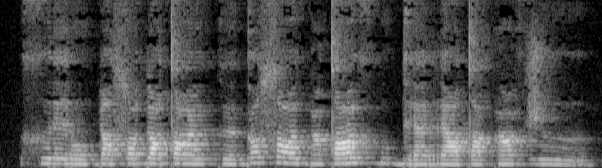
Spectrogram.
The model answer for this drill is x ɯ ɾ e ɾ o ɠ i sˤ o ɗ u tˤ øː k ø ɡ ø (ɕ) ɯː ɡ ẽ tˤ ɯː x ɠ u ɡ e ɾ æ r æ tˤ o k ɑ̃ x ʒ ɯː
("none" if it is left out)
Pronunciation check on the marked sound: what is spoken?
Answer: sˤ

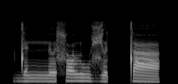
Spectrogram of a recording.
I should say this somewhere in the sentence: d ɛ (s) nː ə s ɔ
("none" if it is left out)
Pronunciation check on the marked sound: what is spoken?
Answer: none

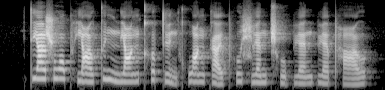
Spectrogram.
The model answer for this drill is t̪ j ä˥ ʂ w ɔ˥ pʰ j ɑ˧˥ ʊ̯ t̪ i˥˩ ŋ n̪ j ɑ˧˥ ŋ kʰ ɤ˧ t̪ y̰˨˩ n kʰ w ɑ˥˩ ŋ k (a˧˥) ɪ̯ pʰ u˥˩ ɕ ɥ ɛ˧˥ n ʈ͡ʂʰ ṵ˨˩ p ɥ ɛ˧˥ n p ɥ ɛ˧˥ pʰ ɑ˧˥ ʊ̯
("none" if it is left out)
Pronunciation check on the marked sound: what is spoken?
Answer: a̰˨˩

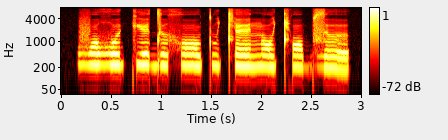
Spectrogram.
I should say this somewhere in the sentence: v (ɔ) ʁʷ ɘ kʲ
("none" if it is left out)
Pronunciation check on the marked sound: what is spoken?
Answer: ɔ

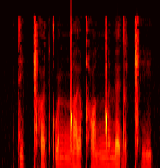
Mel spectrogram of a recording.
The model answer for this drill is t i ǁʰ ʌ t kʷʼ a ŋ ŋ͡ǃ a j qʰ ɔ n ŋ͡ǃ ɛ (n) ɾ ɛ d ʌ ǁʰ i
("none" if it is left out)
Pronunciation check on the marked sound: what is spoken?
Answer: n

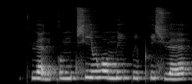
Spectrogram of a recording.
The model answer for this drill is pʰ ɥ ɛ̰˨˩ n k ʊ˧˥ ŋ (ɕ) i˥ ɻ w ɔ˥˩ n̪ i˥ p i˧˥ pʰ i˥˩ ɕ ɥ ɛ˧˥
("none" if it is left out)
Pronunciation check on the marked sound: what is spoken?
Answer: t͡ɕʰ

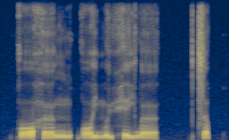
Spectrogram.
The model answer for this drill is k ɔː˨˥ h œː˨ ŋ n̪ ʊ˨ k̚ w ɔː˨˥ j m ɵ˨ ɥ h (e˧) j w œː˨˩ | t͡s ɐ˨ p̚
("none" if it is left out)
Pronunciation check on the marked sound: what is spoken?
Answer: e˧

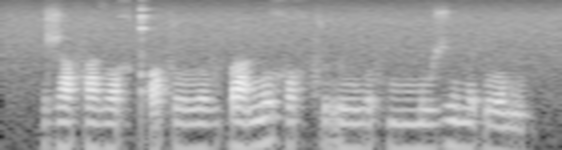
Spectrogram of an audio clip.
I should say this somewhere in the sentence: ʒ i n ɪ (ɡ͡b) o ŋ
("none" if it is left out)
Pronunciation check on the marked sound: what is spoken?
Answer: ɓ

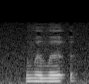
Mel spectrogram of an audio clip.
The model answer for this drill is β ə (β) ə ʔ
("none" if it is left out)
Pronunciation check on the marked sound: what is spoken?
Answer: β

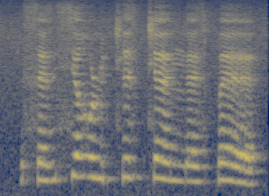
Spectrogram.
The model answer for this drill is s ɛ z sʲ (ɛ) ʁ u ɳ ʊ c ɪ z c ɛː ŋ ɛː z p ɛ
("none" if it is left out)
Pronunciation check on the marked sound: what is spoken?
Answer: ɛ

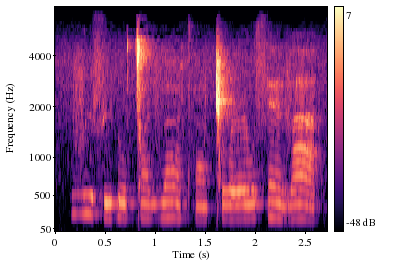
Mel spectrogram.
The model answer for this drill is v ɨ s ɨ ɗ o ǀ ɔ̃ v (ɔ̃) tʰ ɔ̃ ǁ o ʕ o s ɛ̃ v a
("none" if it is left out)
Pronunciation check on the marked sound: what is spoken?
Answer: ɔ̃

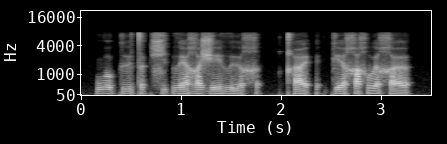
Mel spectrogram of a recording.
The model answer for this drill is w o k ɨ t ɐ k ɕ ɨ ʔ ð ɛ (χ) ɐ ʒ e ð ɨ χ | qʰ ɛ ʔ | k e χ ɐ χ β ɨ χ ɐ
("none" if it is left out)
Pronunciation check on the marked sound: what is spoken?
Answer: ʁ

